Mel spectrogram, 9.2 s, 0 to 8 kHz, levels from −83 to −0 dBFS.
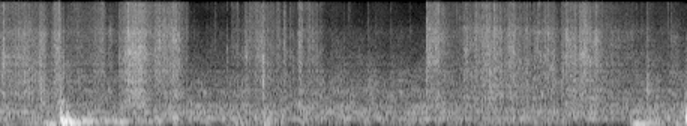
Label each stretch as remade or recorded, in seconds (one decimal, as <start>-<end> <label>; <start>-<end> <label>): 0.0-6.1 remade; 6.1-7.5 recorded; 7.5-9.2 remade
